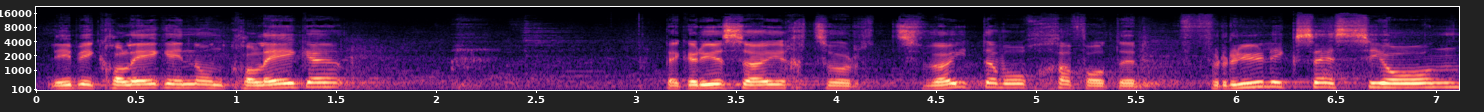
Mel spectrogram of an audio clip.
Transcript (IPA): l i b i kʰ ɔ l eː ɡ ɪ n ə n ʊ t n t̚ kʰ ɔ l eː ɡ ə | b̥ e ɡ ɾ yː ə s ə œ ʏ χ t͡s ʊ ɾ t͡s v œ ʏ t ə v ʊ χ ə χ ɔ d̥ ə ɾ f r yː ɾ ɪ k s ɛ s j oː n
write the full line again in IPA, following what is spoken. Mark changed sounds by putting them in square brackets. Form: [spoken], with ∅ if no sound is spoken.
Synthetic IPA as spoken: l [iː] b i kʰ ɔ l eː ɡ ɪ n ə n ʊ [∅] n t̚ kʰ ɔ l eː ɡ ə | b̥ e ɡ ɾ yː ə s ə œ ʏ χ t͡s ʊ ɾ t͡s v œ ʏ t ə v ʊ χ ə [f] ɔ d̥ ə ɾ f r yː [l] ɪ k s ɛ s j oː n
